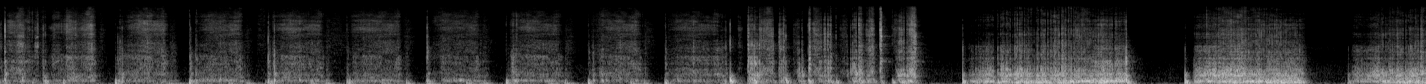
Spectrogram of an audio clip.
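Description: Fingernails rub and scratch the wooden cube faces and stand of a wooden block calendar turned on its side. Short, dry rasping strokes repeat with brief pauses at first, then give way to longer, louder continuous rubbing passes separated by short silences. The sound is low and dull, with little bright content and no ring.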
